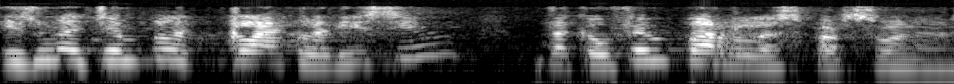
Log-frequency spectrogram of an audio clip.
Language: Catalan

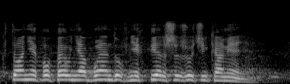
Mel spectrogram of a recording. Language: Polish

